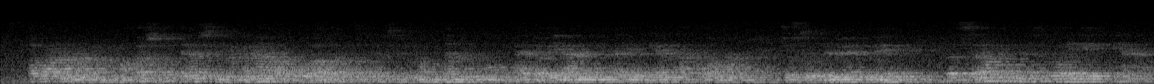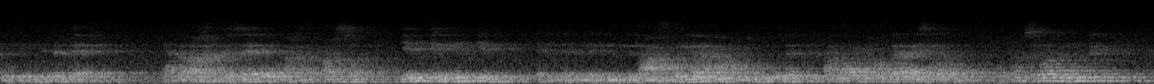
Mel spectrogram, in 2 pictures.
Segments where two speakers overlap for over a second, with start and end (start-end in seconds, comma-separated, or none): none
